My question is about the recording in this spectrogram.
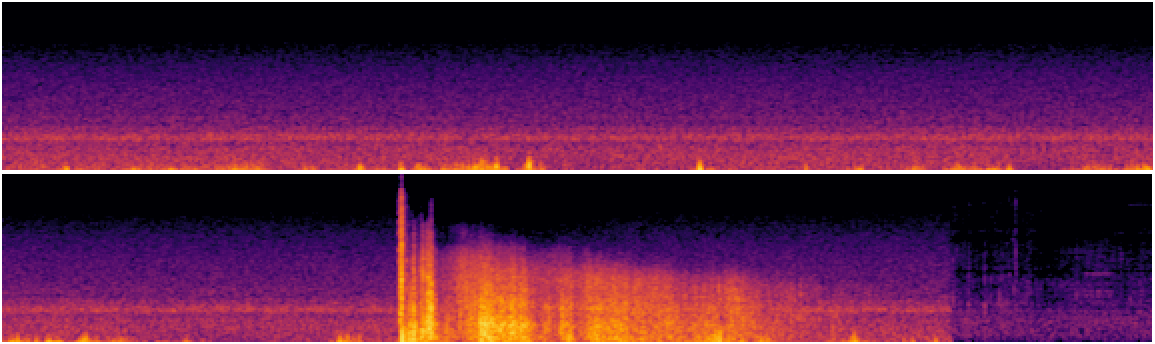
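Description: A single rifle shot about eleven and a half seconds in, its echo rolling back off the surrounding hills and dying away over about three seconds.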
